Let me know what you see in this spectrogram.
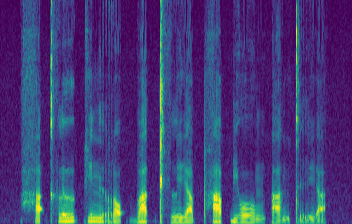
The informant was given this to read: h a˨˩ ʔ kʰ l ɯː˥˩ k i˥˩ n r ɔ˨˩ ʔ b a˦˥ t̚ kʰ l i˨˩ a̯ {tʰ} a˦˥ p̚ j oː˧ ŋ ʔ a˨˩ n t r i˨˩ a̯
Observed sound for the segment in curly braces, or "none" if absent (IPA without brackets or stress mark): pʰ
